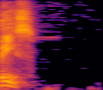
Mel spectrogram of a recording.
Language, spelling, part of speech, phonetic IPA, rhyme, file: Russian, приз, noun, [prʲis], -is, Ru-приз.ogg
- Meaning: prize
